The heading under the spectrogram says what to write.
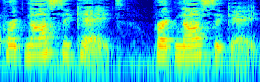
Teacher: And the stress is on the second part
